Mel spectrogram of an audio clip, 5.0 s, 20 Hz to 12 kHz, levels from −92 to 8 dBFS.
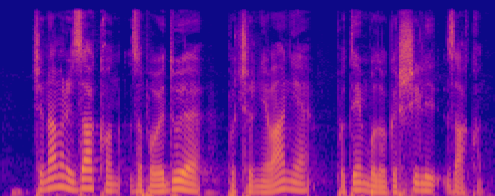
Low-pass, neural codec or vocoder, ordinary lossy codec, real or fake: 9.9 kHz; none; AAC, 64 kbps; real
